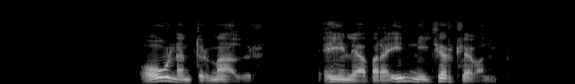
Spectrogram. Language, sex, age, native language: Icelandic, male, 60-69, Icelandic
